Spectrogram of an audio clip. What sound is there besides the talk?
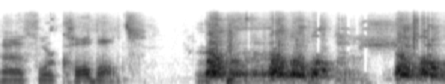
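dog barking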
